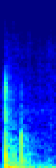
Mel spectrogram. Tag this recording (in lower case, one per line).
footsteps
